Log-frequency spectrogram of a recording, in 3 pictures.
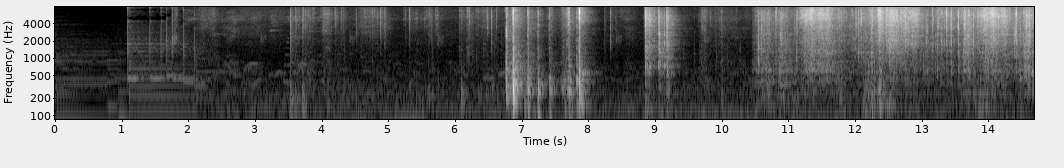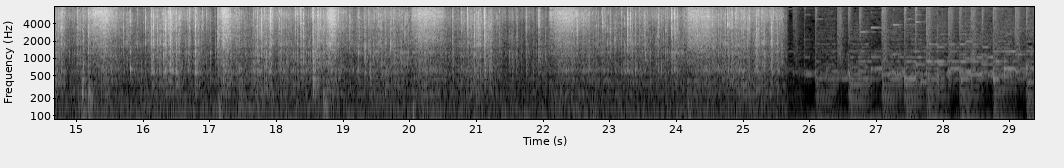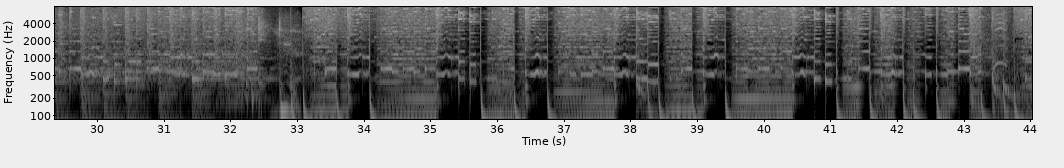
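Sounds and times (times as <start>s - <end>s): shredded cheese rustling: 10.4s - 25.7s.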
